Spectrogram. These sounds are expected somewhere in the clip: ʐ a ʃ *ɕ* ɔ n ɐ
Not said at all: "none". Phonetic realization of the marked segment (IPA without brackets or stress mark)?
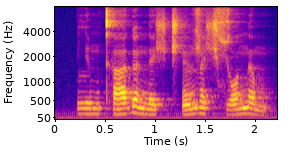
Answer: ɕ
